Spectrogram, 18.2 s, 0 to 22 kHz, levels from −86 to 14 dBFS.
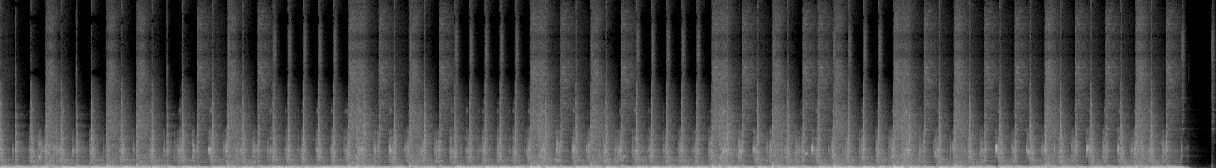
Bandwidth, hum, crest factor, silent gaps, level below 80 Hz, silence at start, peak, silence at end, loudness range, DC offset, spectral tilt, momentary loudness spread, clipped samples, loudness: over 20 kHz; none; 14 dB; none; -22 dBFS; 0 s; 0 dBFS; 0.05 s; 1 LU; under 0.1%; -5.5 dB/octave; 3 LU; under 0.1%; -17 LUFS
